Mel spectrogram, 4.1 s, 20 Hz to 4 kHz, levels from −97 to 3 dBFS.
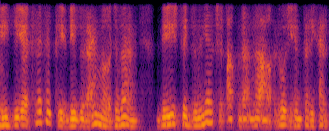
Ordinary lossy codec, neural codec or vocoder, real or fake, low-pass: none; codec, 16 kHz, 0.5 kbps, FreqCodec, smaller model; fake; 3.6 kHz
